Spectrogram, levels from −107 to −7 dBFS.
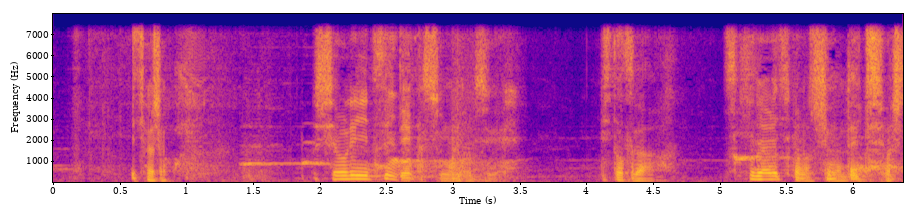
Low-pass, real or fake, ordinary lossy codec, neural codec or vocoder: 7.2 kHz; fake; none; codec, 16 kHz in and 24 kHz out, 1.1 kbps, FireRedTTS-2 codec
